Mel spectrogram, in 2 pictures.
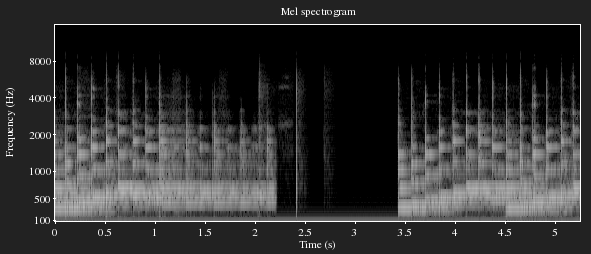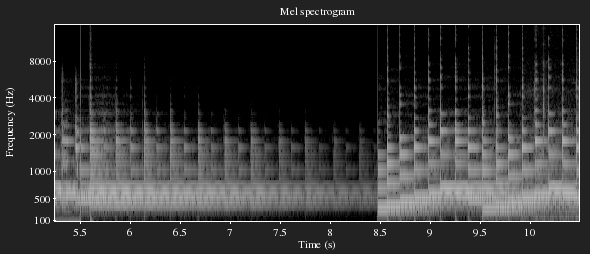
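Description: A phone ringtone playing loud and clear, a bright repeating melodic tone pattern that stops briefly, resumes, fades slightly, then comes back at full volume.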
